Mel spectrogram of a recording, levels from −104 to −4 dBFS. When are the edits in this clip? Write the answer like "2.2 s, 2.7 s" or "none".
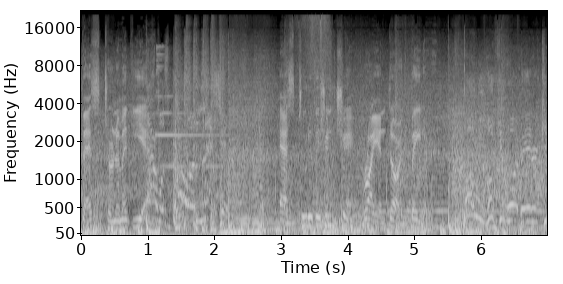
none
